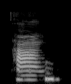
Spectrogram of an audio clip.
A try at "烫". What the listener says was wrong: Oh, tang nada 4.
